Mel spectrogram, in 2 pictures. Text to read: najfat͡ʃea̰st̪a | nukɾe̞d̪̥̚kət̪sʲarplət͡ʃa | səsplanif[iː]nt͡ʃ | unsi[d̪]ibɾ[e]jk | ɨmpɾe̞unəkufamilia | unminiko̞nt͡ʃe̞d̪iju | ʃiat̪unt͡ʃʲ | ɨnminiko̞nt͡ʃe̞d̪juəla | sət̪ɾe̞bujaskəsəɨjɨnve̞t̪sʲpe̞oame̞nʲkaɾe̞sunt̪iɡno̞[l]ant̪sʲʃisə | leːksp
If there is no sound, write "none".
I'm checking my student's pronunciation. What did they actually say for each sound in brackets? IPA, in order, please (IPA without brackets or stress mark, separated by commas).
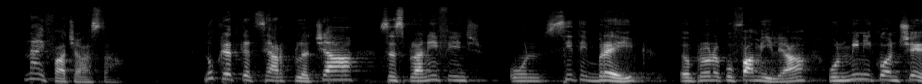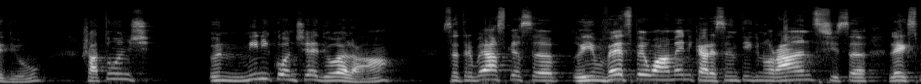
i, t̪, e, ɾ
